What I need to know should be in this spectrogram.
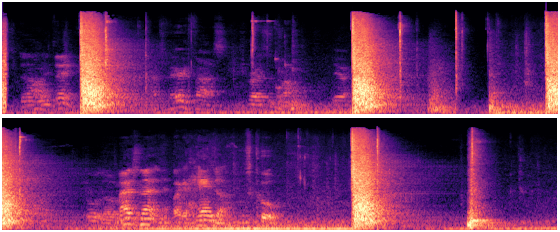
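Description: A pistol fires loud single shots that ring out in an echoing indoor range.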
